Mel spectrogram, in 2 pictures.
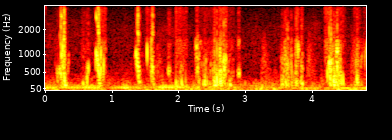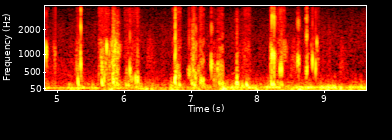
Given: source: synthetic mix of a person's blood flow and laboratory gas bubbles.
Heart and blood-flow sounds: Doppler ultrasound of blood flow; subclavian vein
0.14-0.35 s: bubbles
0.53-0.68 s: bubbles
0.72-0.91 s: bubbles
1.33-1.47 s: bubbles
1.49-1.66 s: bubbles
1.83-1.89 s: bubbles
1.96-2.13 s: bubbles
2.23-2.83 s: bubbles
2.88-2.94 s: bubbles
3.52-3.88 s: bubbles
4.19-4.51 s: bubbles
4.62-4.88 s: bubbles
4.93-4.97 s: bubbles
5.27-5.38 s: bubbles
5.61-5.96 s: bubbles
6.00-6.24 s: bubbles
6.72-6.86 s: bubbles
6.94-7.22 s: bubbles
7.28-7.50 s: bubbles
7.65-7.91 s: bubbles
8.19-8.45 s: bubbles
8.58-8.64 s: bubbles
8.71-8.93 s: bubbles
From the record:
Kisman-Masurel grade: 333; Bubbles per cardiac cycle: rolling drumbeat, 9 or more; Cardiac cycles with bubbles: 50 to 99%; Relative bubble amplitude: loud (0.450 to 0.775); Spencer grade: 3 (all of the cardiac periods contain showers or single bubble signals, but not dominating or overriding the cardiac motion signals); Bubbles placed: anywhere in the cardiac cycle

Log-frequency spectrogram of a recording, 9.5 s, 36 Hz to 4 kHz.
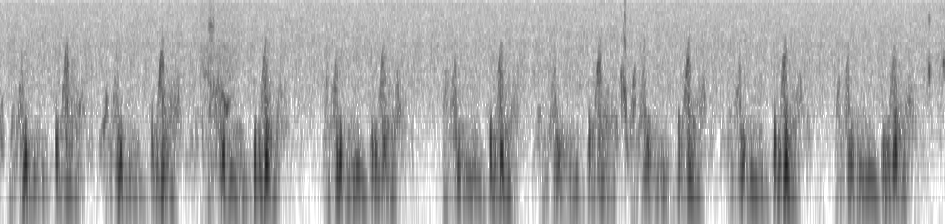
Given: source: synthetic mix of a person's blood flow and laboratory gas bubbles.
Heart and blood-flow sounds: Doppler ultrasound of blood flow; precordium
2.00-2.36 s: bubbles
6.19-6.31 s: bubbles
9.28-9.33 s: bubbles
9.41-9.46 s: bubbles
From the record:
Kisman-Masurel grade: 121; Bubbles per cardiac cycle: 1 to 2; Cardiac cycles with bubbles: 10 to 50%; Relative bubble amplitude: barely perceptible (0.100 to 0.250); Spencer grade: 2 (many but less than half of the cardiac periods contain bubble signals, singularly or in groups); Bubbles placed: only in the low amplitude regions of the cardiac cycle

